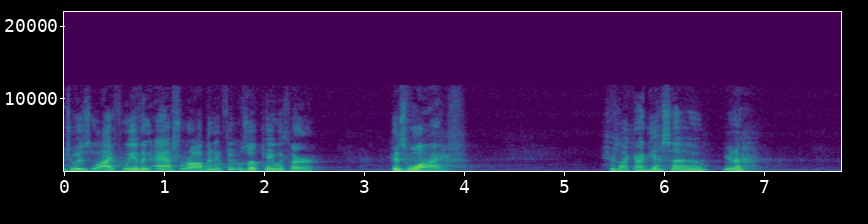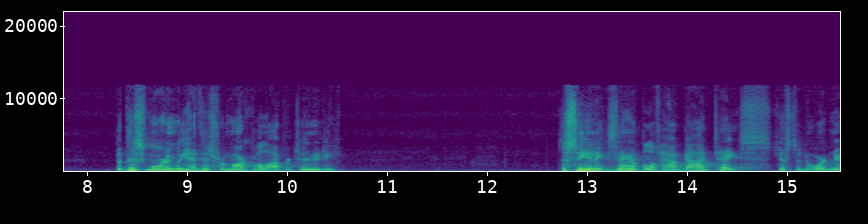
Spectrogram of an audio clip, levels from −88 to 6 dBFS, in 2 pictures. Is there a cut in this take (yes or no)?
no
